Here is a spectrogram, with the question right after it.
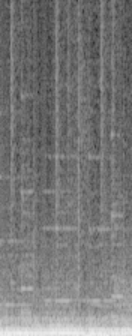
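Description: A car cruising along an open, uncrowded road, its steady engine drone and tyre hum close and constant, with no talk.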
